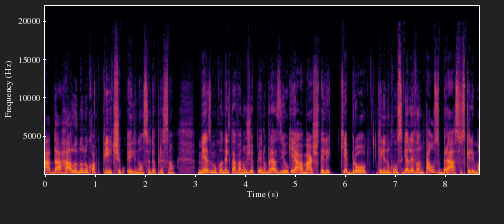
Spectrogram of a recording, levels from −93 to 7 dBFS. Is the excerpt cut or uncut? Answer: cut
